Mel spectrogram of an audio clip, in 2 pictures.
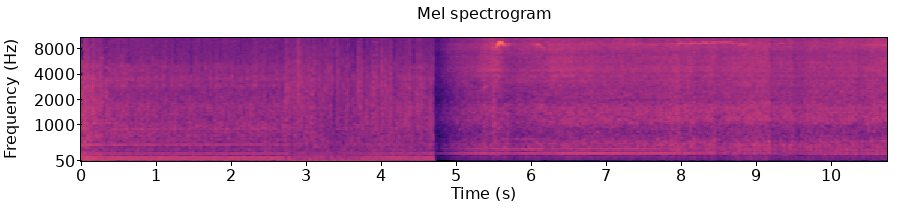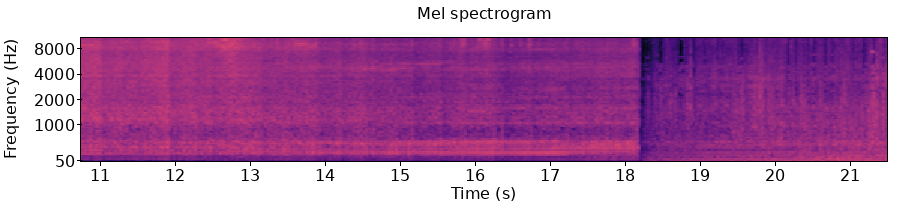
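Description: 1989 Kawasaki ZXR750 H1's inline-four engine running steadily while riding, under a haze of wind and road noise. The sound cuts out abruptly twice, about five seconds in and near the end, and swells back each time.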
